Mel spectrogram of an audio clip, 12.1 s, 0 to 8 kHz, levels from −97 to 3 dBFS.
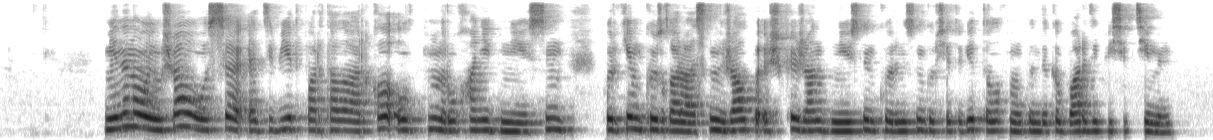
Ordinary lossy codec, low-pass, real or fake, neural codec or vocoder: none; 7.2 kHz; real; none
